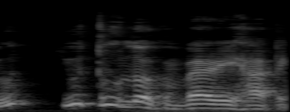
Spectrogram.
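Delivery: terrible put-on Indian accent. Recalling an economics teacher remarking on two smiling students: terrible indian accent. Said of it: "that's a terrible Indian accent".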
